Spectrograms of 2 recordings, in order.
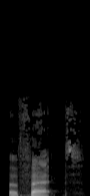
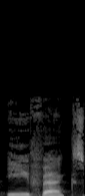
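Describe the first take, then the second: First: The first vowel is a reduced schwa. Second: The first vowel is a full, clear vowel. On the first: The speaker calls it right. "Yes, that E in the beginning. Uh" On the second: The speaker calls it wrong. "I'm not saying F X or effects"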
